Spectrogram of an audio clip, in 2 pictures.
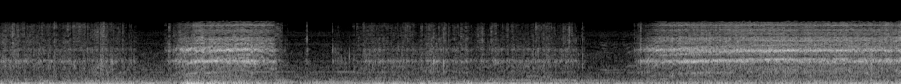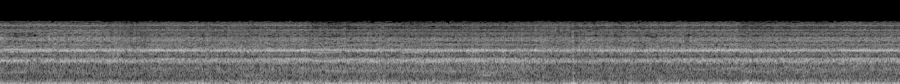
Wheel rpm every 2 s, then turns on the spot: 20, 40, 20, 90, 160, 160, 160, 160, 160.
2-6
